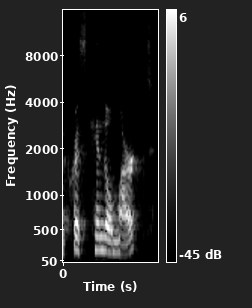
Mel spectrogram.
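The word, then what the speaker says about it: Christkindlmarkt: So it's called a Chris Kindle Markt. It's a German word, right? It's Christmas Market, basically, in German. And this is our fourth year doing the Chris Kindle Markt in Sister Bay.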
